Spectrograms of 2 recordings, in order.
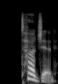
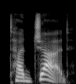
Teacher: You hear that little hold, that emphasis on the D? Tajad. That one little pause completely changes the word. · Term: shadda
